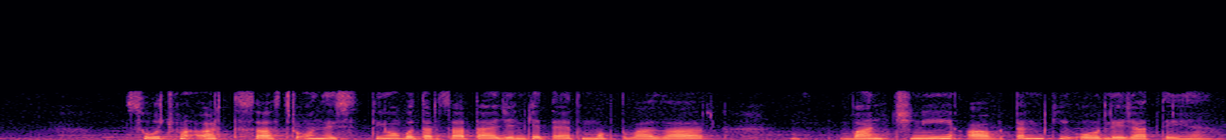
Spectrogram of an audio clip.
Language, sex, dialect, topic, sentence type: Hindi, female, Kanauji Braj Bhasha, banking, statement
